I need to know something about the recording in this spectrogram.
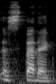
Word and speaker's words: Aesthetique: It's aesthetic, but it's looks like it's spelled aesthetique with a Q.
